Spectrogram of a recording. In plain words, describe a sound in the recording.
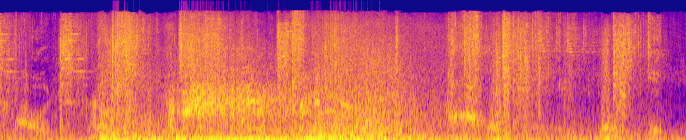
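Flames roar in a loud burst.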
